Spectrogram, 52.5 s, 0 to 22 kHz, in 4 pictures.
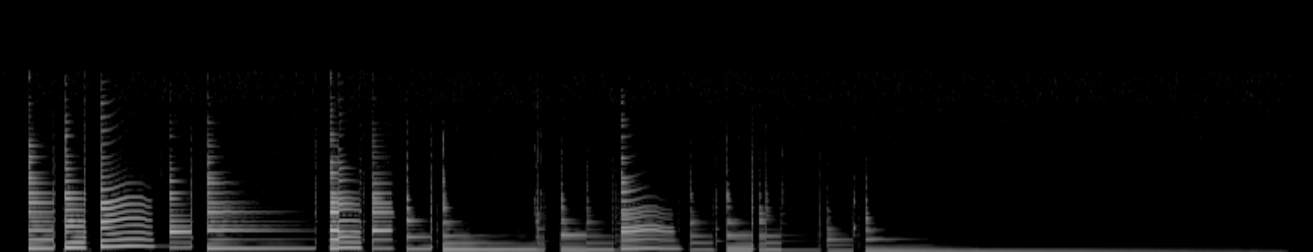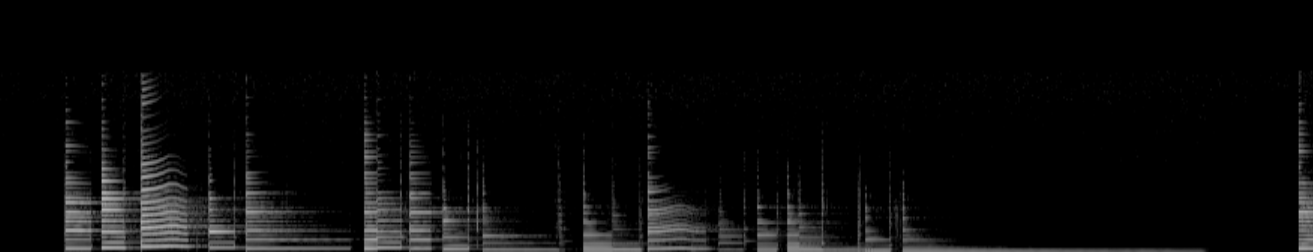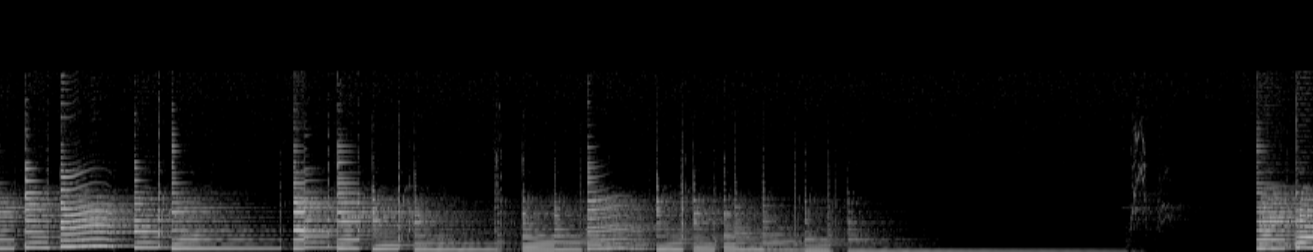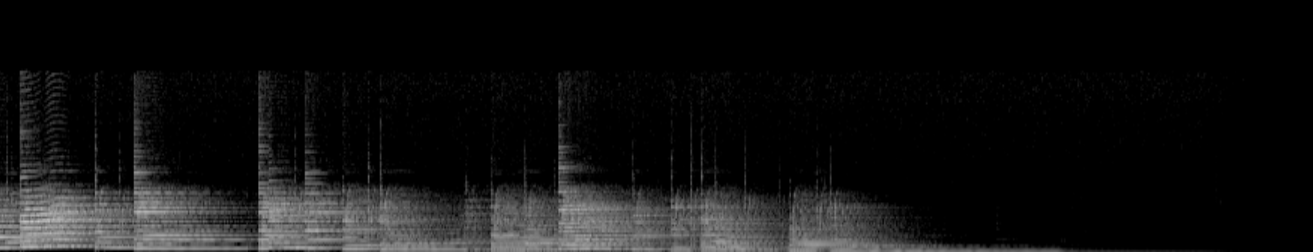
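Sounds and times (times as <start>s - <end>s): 
guitar with Bogen MPR 6: 0.0s - 52.4s.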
